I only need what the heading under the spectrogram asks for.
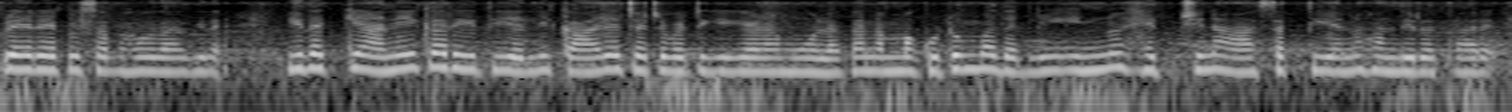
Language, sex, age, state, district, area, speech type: Kannada, female, 18-30, Karnataka, Bellary, rural, spontaneous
